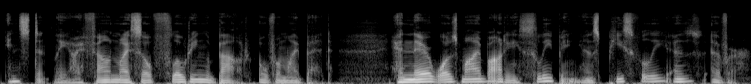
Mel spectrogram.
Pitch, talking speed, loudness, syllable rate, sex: 105 Hz, 150 wpm, -21 LUFS, 4.7 syllables/s, male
